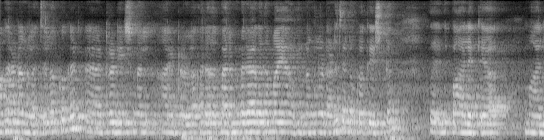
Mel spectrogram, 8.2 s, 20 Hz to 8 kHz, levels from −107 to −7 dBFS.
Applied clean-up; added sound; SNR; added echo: none; Knock; 18 dB; reverberation time 1.4 s.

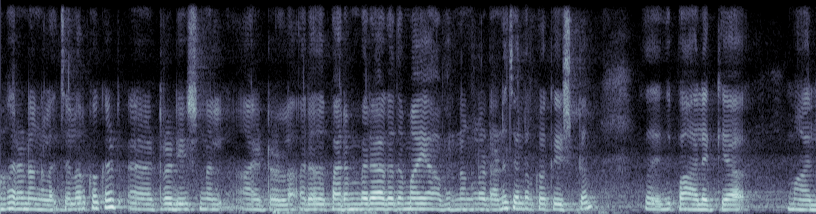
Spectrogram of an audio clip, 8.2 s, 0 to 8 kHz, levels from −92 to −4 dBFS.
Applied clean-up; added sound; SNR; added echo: none; none; none; none.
